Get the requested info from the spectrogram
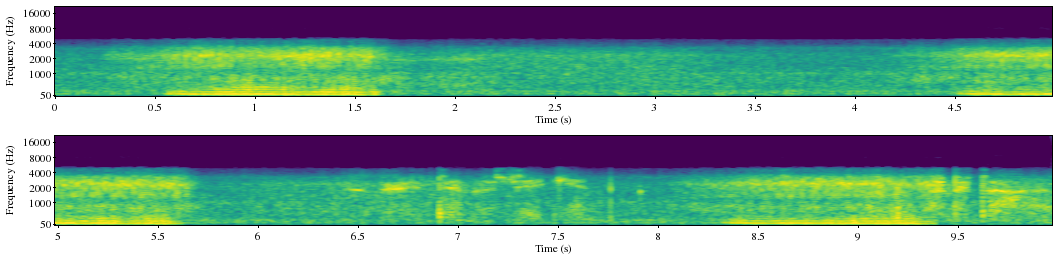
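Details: Sleeping person: loud rattling snores on each breath in, about one every four seconds, with quiet breathing out between and light background noise; snoring.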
